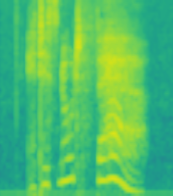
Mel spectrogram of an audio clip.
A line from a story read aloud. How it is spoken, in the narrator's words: said Emma in a whisper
